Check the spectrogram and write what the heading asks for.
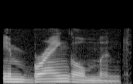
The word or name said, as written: embranglement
